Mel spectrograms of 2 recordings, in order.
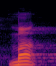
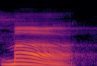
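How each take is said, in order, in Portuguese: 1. O tom fica alto e constante. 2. O tom cai do alto para o baixo. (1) "Seria o tom um, mais alto" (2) "o xingar ficaria um três"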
